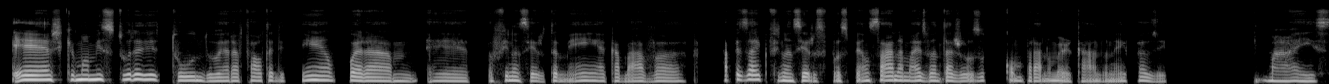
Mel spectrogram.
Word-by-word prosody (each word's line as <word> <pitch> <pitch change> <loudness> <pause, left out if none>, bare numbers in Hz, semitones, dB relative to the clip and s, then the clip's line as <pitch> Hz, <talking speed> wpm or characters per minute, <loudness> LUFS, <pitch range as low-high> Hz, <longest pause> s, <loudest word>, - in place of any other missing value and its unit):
É, 215 +2 +8
acho 215 -2 +3
que 215 - -2
é - - +3
uma 220 0 +8
mistura 230 +1 +4
de 225 0 +4
tudo. 180 -3 +1
Era 165 0 0
falta 180 0 -2
de 160 - -8 0.2
tempo. 200 0 +3 0.2
Era, 170 -2 +3 0.4
eh, 160 -1 -2 0.2
o - - -7
financeiro 165 -3 -1
também 170 0 -2
acabava 155 -1 -4 0.4
apesar 220 +1 +1
de 220 - +2
que - - -20
o - - -10
financeiro, 175 -1 +1
se - - -9
fosse - - -4
pensar, 190 +2 0
era 190 -1 +2
mais 180 0 0
vantajoso 165 0 -1 0.2
comprar 165 - -3
no 80 - -4
mercado, 75 -3 -4
né, - - -3
e - - -2
fazer. 165 - -3 1.0
Mas, 155 -3 -2
170 Hz, 165 wpm, -23 LUFS, 155-190 Hz, 1.0 s, É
